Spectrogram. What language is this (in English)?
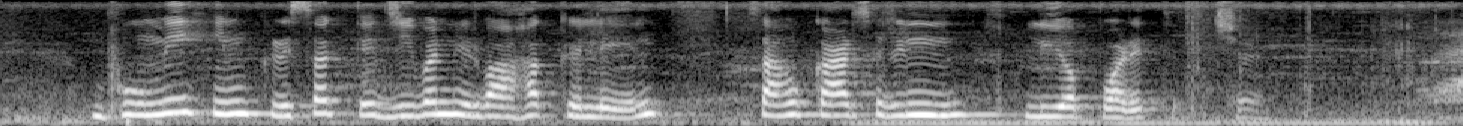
Maithili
